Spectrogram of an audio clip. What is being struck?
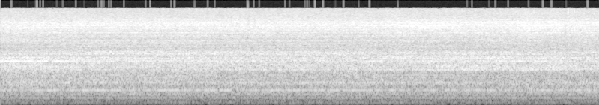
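Nothing is struck.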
